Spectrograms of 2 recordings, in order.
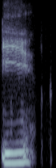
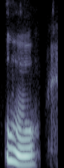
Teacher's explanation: With E, your lips are flat, almost like you're smiling, E, and then with oo, your lips go round or rounded.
